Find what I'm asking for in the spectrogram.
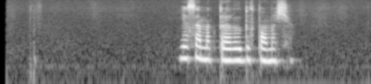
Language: Russian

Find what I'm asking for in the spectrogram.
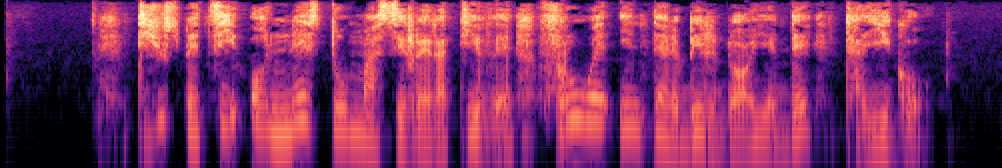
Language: Esperanto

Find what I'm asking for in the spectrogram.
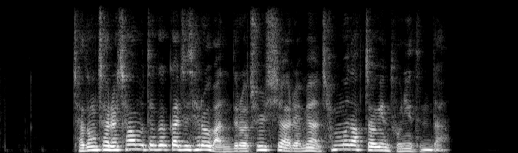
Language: Korean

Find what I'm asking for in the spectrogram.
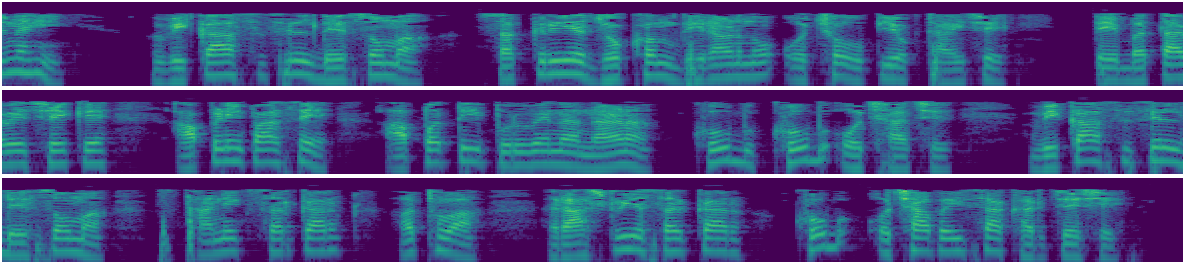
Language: Gujarati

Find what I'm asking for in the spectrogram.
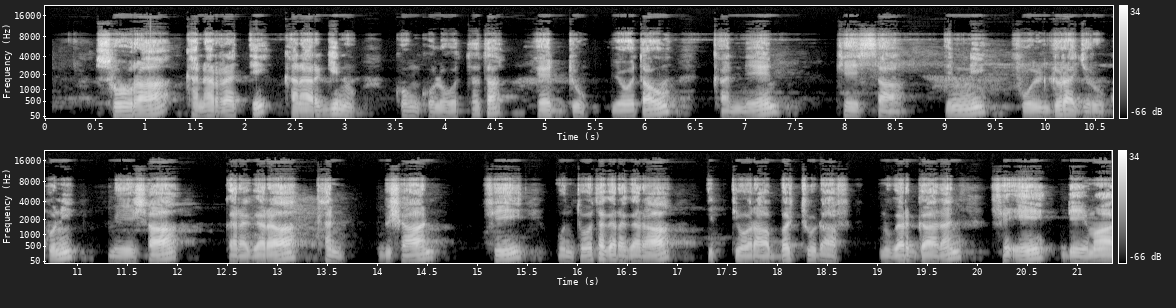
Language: Oromo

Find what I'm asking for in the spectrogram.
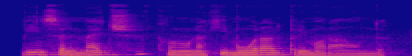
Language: Italian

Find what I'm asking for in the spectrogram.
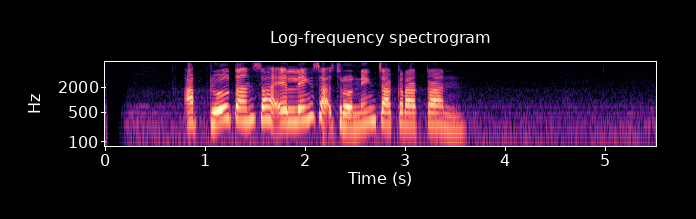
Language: Javanese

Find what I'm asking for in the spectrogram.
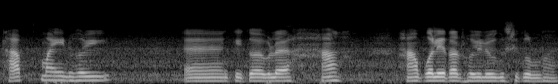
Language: Assamese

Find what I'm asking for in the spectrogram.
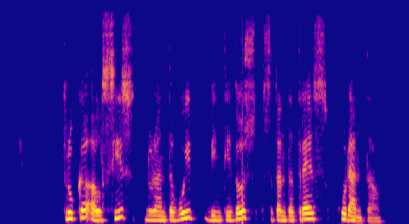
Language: Catalan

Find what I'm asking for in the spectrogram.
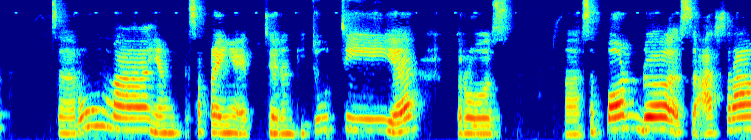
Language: Indonesian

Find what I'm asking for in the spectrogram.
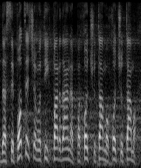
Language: Serbian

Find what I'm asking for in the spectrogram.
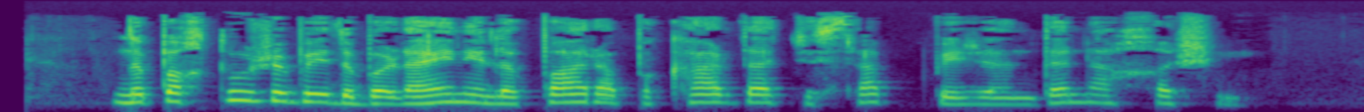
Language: Pashto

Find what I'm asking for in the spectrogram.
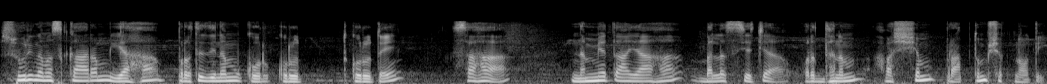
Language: Sanskrit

